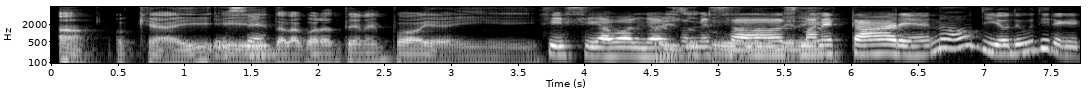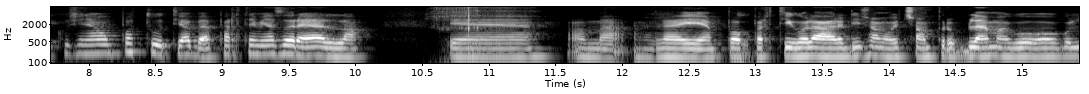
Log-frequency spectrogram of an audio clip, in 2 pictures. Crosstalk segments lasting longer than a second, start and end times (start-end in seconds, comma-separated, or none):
4.4-6.0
